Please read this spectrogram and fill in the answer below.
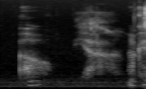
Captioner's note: whispers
